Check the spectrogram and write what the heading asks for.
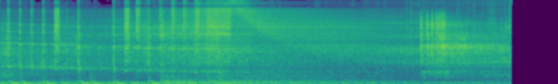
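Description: Electronic dance track for a stage dance performance, with a heavy bass and sharp percussion hits in the first half that thin out in the second. It cuts off abruptly near the end.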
